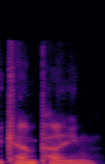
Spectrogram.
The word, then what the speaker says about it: campaign: So, it's got this G in there, but it's one of these one of those strange words or ing really that sort of we don't sort of pronounce that the way you might expect it to.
